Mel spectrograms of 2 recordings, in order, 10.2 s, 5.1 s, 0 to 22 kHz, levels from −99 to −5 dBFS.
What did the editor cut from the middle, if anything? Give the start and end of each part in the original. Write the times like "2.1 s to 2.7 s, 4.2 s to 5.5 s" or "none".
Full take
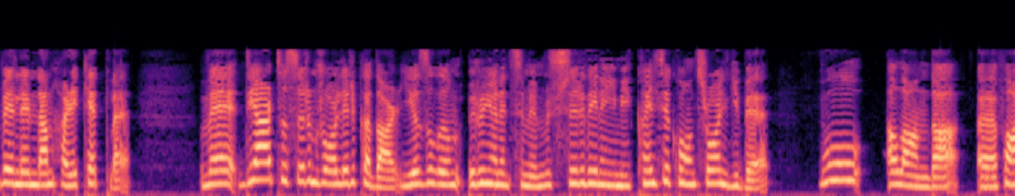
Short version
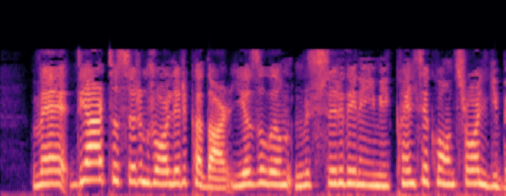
4.6 s to 5.4 s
